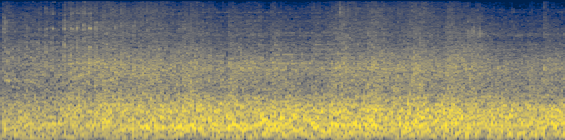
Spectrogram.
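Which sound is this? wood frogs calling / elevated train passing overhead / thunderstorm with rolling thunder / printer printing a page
elevated train passing overhead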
